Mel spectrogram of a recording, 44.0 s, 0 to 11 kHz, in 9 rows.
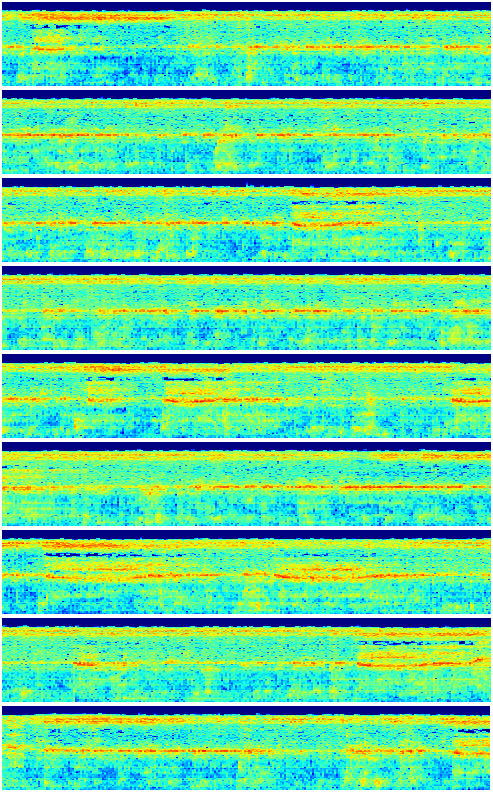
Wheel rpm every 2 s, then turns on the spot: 230, 230, 230, 230, 230, 230, 230, 230, 230, 230, 230, 230, 230, 230, 230, 220, 220, 240, 230, 230, 240, 230.
none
